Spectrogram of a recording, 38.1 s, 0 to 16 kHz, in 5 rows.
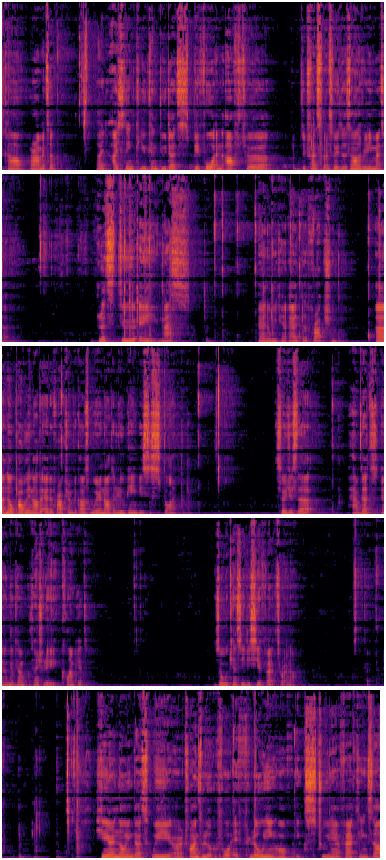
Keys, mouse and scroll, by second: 0.3 drag, 2.0-6.2 middle drag, 6.3 ctrl+a, 12.5 click, 12.9 shift+d, 14.0-15.1 ctrl+middle drag, 15.1 click, 15.6 ctrl+x, 16.2 click, 19.3-22.4 shift+drag, 22.5 click, 23.8-26.8 shift+drag, 31.6 ctrl+alt+shift+q, 33.3-37.7 middle drag, 37.7 shift+click.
